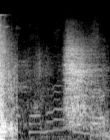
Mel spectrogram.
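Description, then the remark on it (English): Two loud, noisy bursts like sound-effect gunshots, one right at the start and another about a second later, with a brief tonal, voice-like hum between them. “Gunshots. Gunshots.”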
